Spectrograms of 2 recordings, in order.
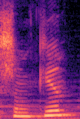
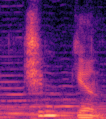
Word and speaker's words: Шымкент: Город Шымкент называют еще Чимкент, но это скорее нюансы произношения.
